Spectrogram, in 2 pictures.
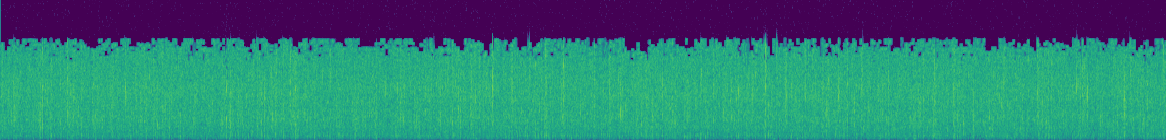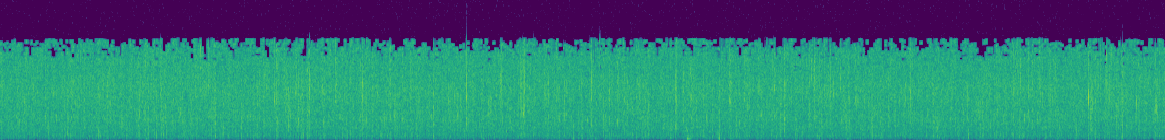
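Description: Steady rain falling, with scattered drops ticking on a hard surface; a couple of sharper drips stand out about three-quarters of the way through.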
